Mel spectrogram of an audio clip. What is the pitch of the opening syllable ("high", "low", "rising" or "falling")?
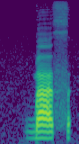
low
